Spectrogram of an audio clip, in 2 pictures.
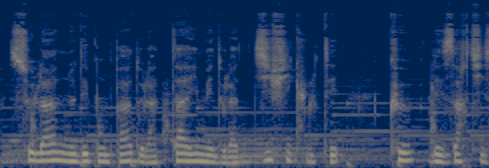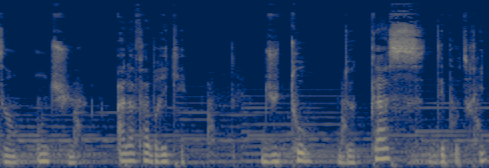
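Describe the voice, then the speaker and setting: Low-pitched lady with a cold, chatty shop owner showing off her pots, background music playing. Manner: chatty, explains prices step by step. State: has a cold. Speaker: shop owner presenting stock. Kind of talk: product walkthrough video.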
